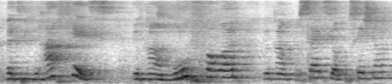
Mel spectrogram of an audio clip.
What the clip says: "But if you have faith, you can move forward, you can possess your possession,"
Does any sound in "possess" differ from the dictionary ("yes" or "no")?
yes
